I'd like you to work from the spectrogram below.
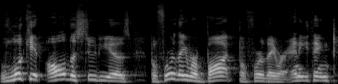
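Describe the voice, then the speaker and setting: The voice is loud and animated, racing at a very fast pace with very wide pitch swings. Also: man. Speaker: gaming podcast host. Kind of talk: casual chat.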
